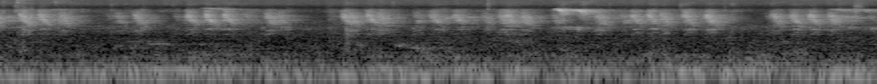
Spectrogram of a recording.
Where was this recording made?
in a park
